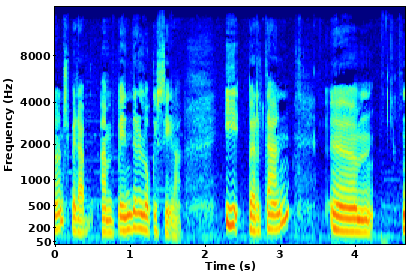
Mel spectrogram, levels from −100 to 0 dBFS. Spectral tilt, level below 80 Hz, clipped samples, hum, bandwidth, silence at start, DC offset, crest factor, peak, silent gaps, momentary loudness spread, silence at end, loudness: -6 dB/octave; -68 dBFS; under 0.1%; none; 14 kHz; 0 s; under 0.1%; 16 dB; -12 dBFS; none; 14 LU; 0 s; -28 LUFS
